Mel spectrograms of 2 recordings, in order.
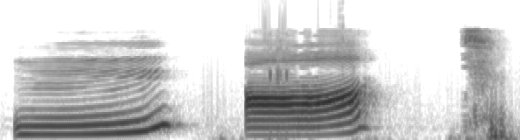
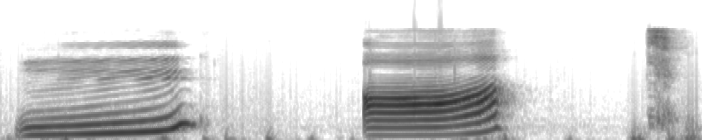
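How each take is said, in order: First: The three sounds are said a little faster. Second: The three sounds are said slowly and separately. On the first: "A little faster this time" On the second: "we sound out things slowly at first"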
